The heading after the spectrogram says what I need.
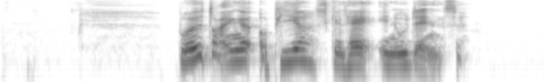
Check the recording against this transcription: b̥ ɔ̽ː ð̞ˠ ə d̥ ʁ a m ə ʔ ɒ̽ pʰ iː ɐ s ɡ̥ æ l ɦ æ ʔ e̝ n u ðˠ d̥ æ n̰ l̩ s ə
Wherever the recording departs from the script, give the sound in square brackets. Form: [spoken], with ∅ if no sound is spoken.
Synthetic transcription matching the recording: b̥ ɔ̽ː ð̞ˠ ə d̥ ʁ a [ŋ] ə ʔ ɒ̽ pʰ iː ɐ s ɡ̥ æ l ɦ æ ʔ e̝ n u ðˠ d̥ æ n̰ l̩ s ə

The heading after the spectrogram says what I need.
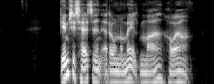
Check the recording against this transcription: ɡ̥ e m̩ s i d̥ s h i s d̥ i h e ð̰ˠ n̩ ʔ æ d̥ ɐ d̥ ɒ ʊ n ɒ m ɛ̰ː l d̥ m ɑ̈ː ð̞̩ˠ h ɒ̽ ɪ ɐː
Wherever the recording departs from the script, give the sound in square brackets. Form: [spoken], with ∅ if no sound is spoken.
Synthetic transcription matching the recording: ɡ̥ e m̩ s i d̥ s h [æ] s d̥ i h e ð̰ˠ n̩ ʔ æ [∅] ɐ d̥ ɒ ʊ n ɒ m ɛ̰ː l d̥ m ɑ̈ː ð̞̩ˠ h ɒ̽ ɪ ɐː

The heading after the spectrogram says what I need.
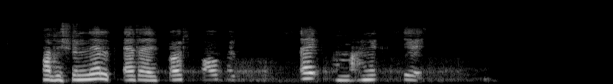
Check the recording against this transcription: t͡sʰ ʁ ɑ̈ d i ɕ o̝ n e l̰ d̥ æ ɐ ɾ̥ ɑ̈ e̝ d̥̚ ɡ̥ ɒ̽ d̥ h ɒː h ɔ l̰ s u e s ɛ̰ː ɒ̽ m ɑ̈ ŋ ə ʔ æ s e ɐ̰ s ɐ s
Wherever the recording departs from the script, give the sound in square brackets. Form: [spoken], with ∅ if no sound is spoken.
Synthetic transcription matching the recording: t͡sʰ ʁ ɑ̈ d i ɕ o̝ n e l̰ d̥ æ ɐ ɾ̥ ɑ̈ e̝ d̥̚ ɡ̥ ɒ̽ d̥ [f] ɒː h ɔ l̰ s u e s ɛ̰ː ɒ̽ m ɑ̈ ŋ ə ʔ æ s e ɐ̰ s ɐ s

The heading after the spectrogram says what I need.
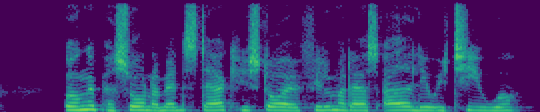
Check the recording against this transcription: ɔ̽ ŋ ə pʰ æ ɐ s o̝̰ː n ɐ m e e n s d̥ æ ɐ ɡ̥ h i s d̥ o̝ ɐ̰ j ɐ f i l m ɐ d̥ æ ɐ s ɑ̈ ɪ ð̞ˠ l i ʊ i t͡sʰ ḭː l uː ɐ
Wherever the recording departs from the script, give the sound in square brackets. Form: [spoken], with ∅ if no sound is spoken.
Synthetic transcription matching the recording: ɔ̽ ŋ ə pʰ æ ɐ s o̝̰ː n ɐ m e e n s d̥ æ ɐ ɡ̥ h i s d̥ o̝ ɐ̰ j [ə] f i l m ɐ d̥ æ ɐ s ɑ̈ ɪ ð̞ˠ l i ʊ i t͡sʰ ḭː [∅] uː ɐ

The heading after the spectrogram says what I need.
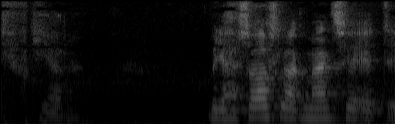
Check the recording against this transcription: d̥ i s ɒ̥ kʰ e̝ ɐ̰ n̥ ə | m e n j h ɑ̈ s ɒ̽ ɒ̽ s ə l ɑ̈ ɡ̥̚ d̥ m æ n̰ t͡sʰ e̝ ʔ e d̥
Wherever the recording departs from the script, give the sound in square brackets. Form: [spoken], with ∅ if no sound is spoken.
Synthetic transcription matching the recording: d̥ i [f] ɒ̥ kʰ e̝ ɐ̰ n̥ ə | m e n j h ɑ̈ s ɒ̽ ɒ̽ s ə l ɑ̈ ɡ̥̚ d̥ m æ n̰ t͡sʰ e̝ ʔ [æ] d̥

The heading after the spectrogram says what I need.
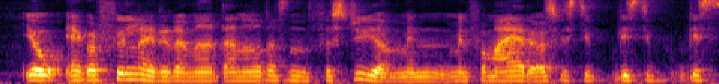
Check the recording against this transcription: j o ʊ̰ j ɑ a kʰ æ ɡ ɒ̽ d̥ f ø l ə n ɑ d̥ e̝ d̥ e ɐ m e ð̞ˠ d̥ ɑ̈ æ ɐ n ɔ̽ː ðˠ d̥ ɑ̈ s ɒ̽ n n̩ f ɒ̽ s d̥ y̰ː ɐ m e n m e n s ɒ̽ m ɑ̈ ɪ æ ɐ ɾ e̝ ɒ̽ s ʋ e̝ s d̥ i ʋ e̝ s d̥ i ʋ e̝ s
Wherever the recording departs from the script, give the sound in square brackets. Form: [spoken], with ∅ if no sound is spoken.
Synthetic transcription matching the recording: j o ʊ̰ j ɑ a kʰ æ ɡ ɒ̽ d̥ f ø l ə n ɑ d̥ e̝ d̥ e ɐ m e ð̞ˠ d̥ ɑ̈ æ ɐ n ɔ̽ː ðˠ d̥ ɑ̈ s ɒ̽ n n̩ f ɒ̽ s d̥ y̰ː ɐ m e n m e n [f] ɒ̽ m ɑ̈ ɪ æ ɐ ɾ e̝ ɒ̽ s ʋ e̝ s d̥ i ʋ e̝ s d̥ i ʋ e̝ s

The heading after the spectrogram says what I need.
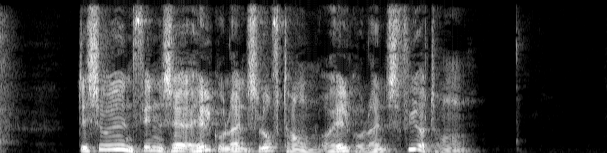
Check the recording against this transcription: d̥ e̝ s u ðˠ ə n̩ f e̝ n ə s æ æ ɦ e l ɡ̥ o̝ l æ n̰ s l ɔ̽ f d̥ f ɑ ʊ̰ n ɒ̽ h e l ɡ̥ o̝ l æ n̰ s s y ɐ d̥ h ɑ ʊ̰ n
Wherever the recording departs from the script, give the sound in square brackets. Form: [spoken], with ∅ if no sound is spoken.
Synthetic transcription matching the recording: d̥ e̝ s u ðˠ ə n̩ f e̝ n ə s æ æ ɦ e l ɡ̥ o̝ l æ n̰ s l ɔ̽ f d̥ [h] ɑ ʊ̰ n ɒ̽ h e l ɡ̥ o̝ l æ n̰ s [f] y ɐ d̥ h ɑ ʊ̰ n

